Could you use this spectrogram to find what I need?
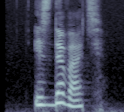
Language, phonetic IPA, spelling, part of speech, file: Russian, [ɪzdɐˈvatʲ], издавать, verb, Ru-издавать.ogg
- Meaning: 1. to publish, to print 2. to edit 3. to issue, to promulgate, to enact 4. to utter, to emit, to exhale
